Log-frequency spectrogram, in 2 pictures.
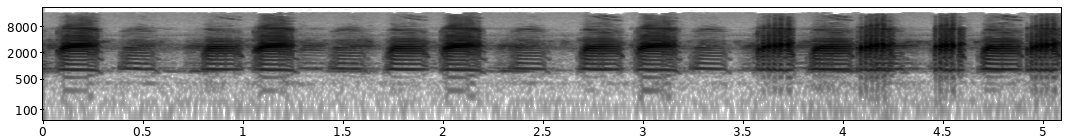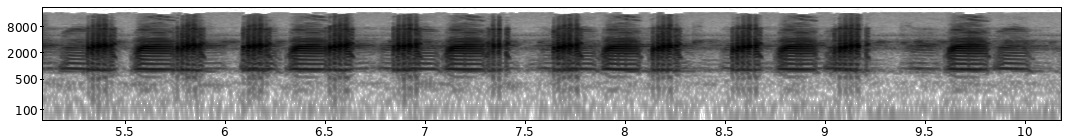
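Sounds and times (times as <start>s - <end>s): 
green treefrog honking notes: 0.0s - 10.1s.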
